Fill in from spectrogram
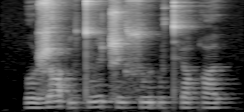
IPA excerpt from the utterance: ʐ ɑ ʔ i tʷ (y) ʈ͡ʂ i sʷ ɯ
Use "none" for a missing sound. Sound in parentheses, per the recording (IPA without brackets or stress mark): i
